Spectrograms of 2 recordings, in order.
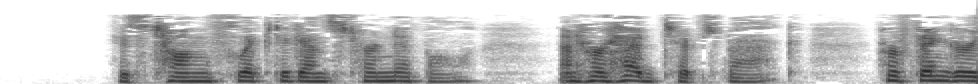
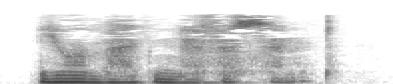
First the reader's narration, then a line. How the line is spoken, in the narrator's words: he murmured onto her lips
